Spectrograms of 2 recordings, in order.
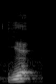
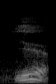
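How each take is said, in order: First: It is cut off sharply with a tight throat. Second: It ends relaxed with air flowing out freely. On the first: The speaker calls it wrong. "By constricting your vocal cords" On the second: The speaker calls it right. "ooh, that feels relaxing"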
